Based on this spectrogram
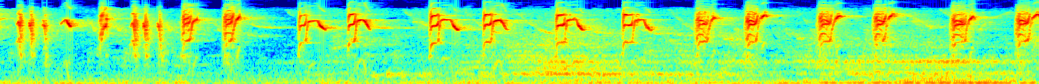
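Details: Full filler-style song of a long-tailed shrike, meant to coax mute or lethargic shrikes into singing: repeated bright, down-slurred whistled notes, roughly one and a half per second, over a faint low hum.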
